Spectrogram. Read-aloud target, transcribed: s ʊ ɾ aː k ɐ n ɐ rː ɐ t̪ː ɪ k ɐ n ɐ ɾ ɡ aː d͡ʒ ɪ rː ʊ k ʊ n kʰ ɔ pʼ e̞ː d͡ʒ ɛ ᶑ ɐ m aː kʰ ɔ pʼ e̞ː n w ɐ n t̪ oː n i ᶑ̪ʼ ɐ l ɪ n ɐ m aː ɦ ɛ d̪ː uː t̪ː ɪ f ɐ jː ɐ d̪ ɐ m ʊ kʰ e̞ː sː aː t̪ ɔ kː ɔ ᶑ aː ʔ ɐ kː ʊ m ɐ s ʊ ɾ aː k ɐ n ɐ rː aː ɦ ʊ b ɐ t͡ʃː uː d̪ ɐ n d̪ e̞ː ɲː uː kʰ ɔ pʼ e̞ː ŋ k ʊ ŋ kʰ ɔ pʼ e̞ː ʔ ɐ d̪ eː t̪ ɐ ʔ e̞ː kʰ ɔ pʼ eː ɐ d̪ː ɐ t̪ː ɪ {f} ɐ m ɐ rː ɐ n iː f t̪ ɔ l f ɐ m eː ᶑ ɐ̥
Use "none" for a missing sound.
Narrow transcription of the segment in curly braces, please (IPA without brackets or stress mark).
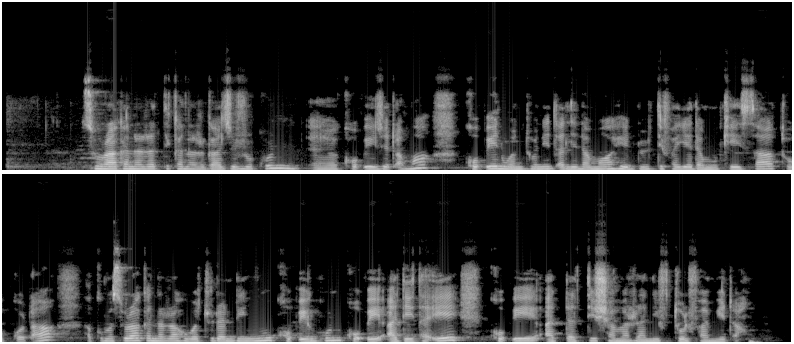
ʃ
